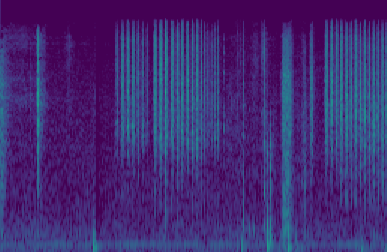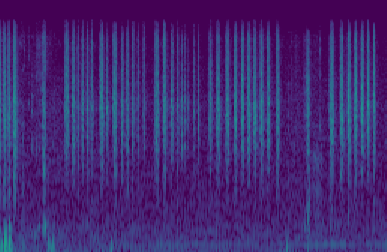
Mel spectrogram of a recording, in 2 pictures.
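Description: Kitchen sponge scrubbing a top coat onto a thin aluminium-wire coil on a planar speaker membrane, in runs of quick rubbing strokes, several a second, starting about a second and a half in.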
